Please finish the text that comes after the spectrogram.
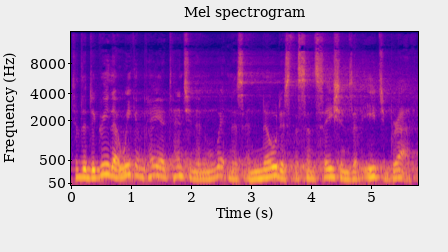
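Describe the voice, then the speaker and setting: A man leading a guided meditation as a teacher, giving calm, deliberate instructions with pauses. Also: on the high side, gravelly. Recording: echoey hall with background noise.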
